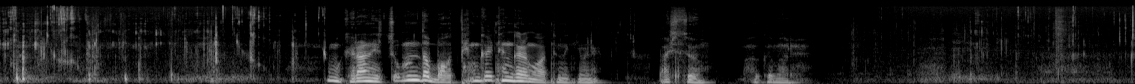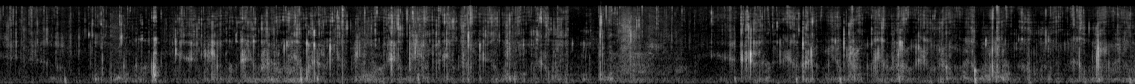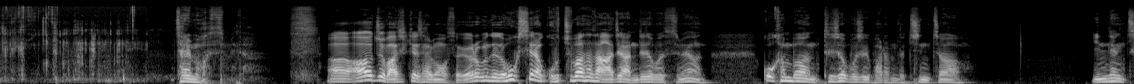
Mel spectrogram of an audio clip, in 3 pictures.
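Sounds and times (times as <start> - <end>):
chewing with crunches: 0.0 - 3.3, 6.0 - 6.4, 8.7 - 24.4.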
